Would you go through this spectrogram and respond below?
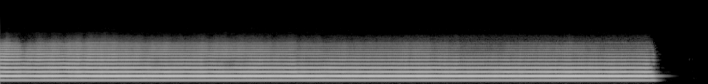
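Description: A low A note held steady by a beginner player, a loud, buzzy, harmonic-rich tone that sustains evenly for about six and a half seconds before cutting off abruptly.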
